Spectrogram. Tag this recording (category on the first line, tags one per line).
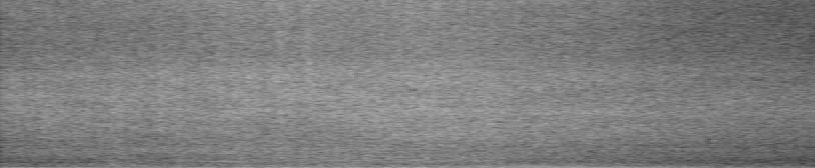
Sound effects > Vehicles
bus
transportation
vehicle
